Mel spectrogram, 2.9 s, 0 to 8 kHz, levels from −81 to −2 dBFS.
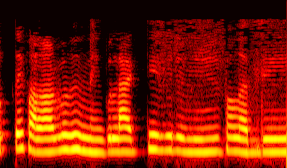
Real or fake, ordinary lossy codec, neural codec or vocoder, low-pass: fake; MP3, 24 kbps; codec, 16 kHz, 1 kbps, X-Codec, HuBERT features, trained on balanced general audio; 7.2 kHz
